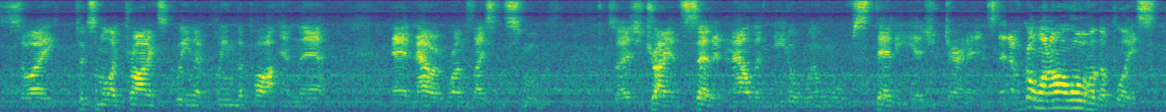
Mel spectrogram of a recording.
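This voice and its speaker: Speaking at a normal pace in a medium pitch, a man chats casually and plainly, meandering as if showing off his hobby on video. A running air conditioner is clearly heard, and the distant mic makes the room sound spacious.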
